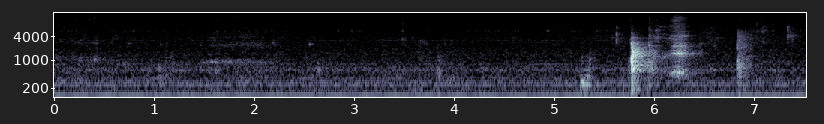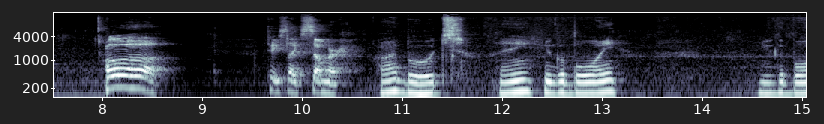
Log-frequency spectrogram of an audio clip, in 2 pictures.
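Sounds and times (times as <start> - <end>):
low steady hum: 0.0 - 15.0
man gulping a drink: 2.1 - 4.1.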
